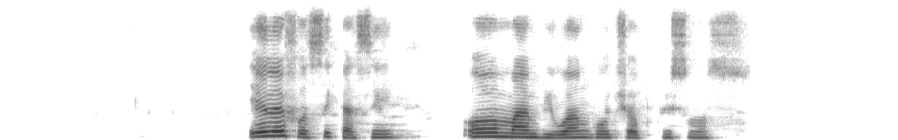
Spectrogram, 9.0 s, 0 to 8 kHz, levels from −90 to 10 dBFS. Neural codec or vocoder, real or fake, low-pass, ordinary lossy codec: codec, 16 kHz, 6 kbps, DAC; fake; 7.2 kHz; Opus, 64 kbps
